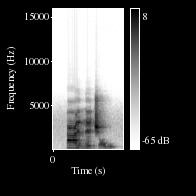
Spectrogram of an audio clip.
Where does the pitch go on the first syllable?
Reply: falling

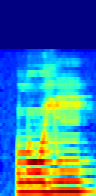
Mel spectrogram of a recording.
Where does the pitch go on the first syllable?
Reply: high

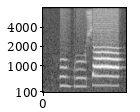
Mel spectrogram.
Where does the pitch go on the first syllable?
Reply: low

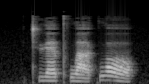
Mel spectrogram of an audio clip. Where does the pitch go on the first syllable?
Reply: rising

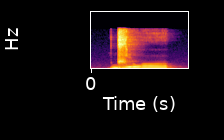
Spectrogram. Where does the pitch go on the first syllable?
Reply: falling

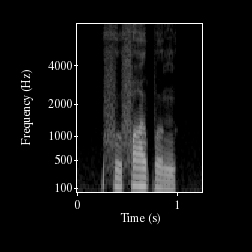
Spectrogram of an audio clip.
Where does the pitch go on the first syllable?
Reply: low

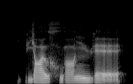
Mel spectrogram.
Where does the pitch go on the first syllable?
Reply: rising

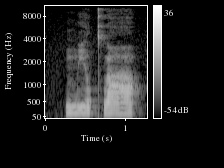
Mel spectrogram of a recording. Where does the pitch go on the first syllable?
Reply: high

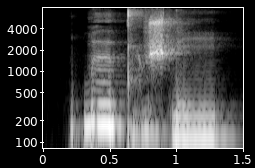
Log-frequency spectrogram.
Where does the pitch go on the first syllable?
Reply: high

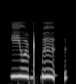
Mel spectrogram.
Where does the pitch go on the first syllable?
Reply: falling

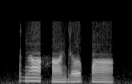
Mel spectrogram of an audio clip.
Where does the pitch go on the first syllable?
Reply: falling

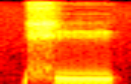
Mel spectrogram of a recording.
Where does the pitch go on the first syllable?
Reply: low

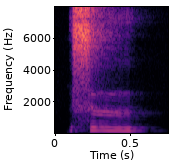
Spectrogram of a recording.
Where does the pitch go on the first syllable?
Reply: low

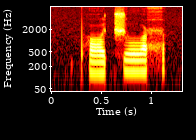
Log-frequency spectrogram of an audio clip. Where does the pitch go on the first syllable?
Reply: low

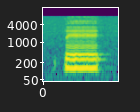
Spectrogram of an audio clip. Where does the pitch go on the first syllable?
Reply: high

